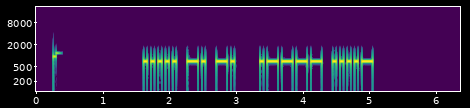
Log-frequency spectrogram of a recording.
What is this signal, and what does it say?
Morse code, heard as a keyed tone, about 22 wpm, 700 Hz. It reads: 5NN 14
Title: CQ WW DX Contest Exchange - 22wpm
